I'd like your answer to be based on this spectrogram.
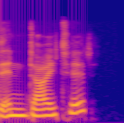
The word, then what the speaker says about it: indicted: I think it's indicted. – Oh, yeah. There's just the silent C. – Yeah. – Indicted for forgery of a document by the prosecutor's office.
